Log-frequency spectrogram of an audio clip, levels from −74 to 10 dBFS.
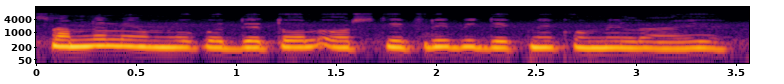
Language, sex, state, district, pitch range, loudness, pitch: Hindi, male, Arunachal Pradesh, Lower Dibang Valley, 185-205 Hz, -13 LUFS, 195 Hz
